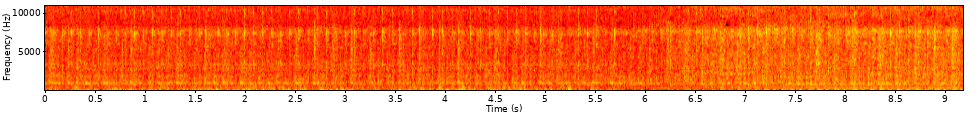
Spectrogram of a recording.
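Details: Honda Sonic 125 that would not start, with new carburettor flooding from dirt: fuel line replaced and fuel filter added, now it starts, cover left off to watch for flooding. Small single ticks over at a quick, fairly even idle without stalling; normal idle.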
